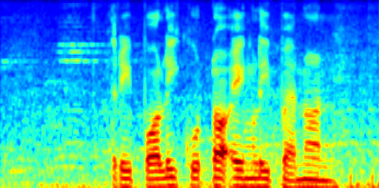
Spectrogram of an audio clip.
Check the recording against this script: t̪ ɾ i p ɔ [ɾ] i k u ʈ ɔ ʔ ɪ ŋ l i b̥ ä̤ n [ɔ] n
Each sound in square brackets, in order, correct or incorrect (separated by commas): incorrect, correct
